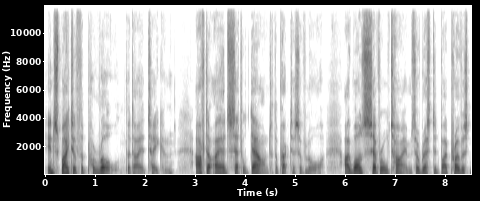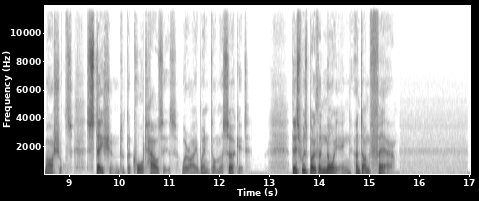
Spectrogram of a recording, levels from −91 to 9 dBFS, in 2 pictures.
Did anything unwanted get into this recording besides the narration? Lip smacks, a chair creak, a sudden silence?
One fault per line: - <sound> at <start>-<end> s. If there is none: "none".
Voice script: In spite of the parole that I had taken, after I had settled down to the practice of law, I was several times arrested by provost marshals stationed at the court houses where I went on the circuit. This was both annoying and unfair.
none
